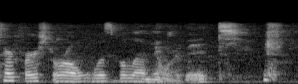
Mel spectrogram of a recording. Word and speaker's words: Norbit: Girl from Norbert. Of Norbert. Now you have me saying it wrong. She's from Norbit.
